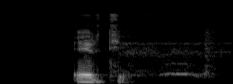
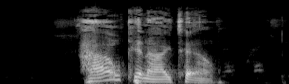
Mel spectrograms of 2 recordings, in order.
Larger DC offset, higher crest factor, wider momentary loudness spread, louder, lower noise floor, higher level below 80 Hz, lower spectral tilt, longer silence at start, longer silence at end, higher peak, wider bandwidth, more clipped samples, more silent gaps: neither; about the same, 22 dB vs 20 dB; first, 23 LU vs 8 LU; second, -33 LUFS vs -15 LUFS; first, -81 dBFS vs -75 dBFS; second, -72 dBFS vs -40 dBFS; first, -5 dB/octave vs -3 dB/octave; about the same, 0.75 s vs 0.75 s; second, 0.25 s vs 0.75 s; second, -16 dBFS vs 0 dBFS; second, 11.5 kHz vs 16 kHz; neither; neither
